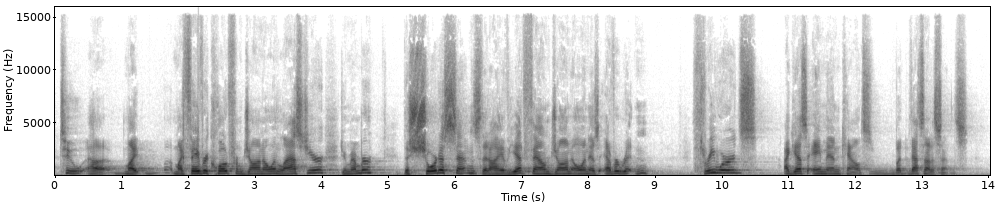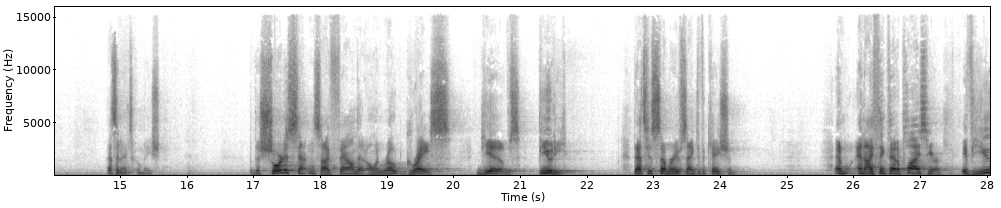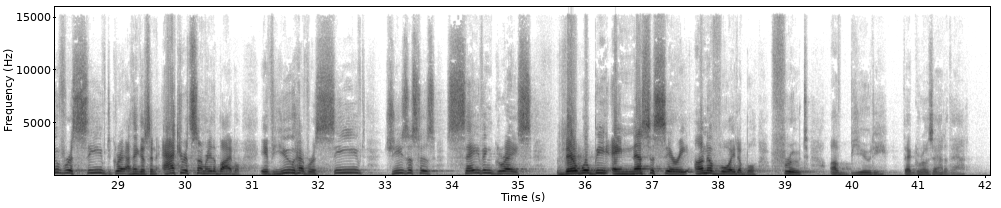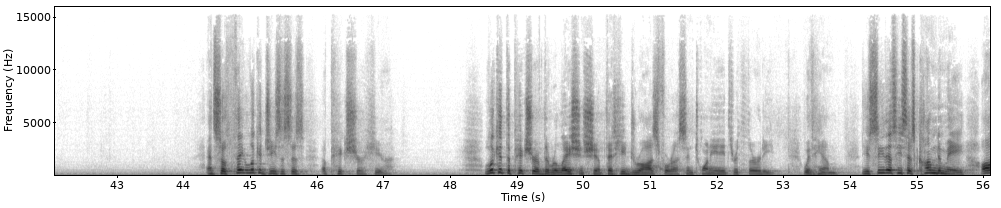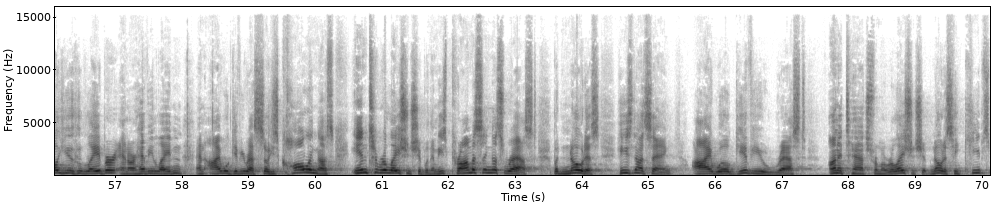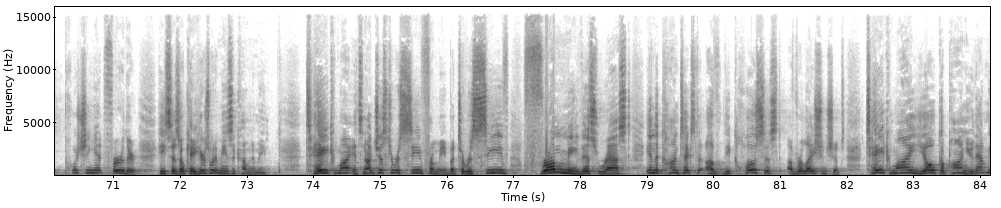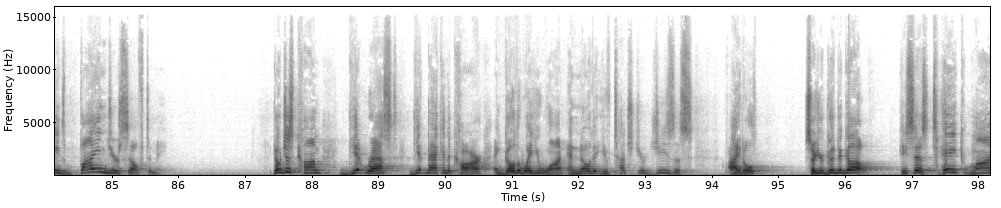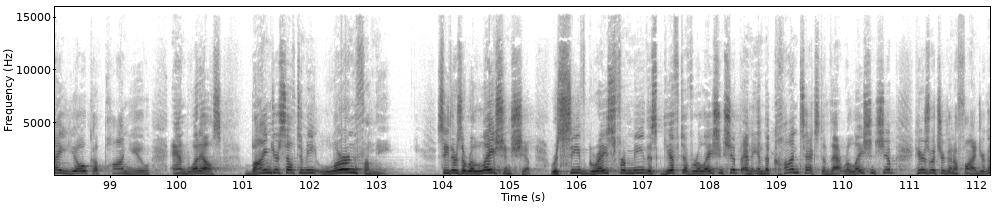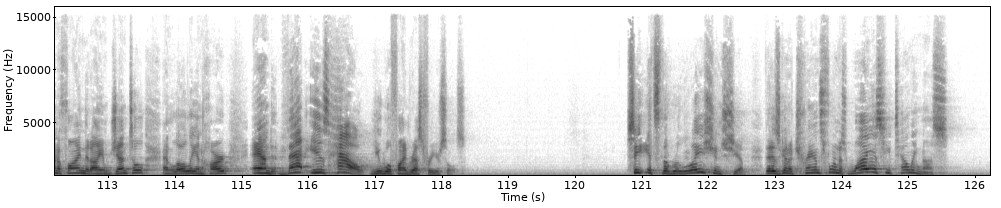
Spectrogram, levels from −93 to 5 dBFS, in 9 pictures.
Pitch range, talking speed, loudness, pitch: 165-235 Hz, 155 wpm, -18 LUFS, 205 Hz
